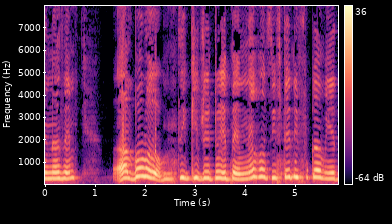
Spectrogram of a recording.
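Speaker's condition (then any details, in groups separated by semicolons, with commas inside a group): Cerebral palsy; tight muscles in arms, legs, spine, cannot sit unaided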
